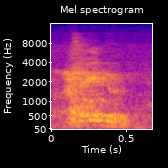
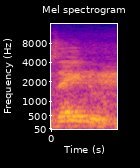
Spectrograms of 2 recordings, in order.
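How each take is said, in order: First: The word ends in a vowel plus n. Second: The word ends in a plain vowel. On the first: The speaker calls it wrong. "nggak boleh Zaidun" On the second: The speaker calls it right. "Ya rojulu Zaidu"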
